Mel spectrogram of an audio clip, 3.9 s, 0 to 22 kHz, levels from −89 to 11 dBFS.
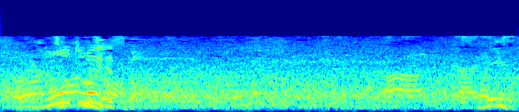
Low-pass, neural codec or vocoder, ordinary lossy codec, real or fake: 7.2 kHz; none; MP3, 24 kbps; real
